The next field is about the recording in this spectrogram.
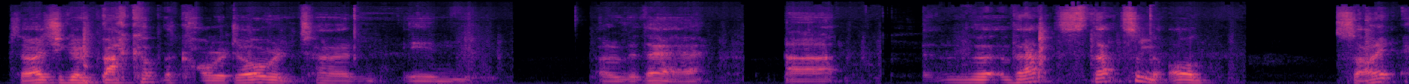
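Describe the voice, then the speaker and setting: Low-pitched, unhurried game master who thinks aloud, with faint hiss behind him. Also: male voice, poor audio. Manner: slow, hesitant, many pauses and fillers. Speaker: dungeon master. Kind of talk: narrating a tabletop game.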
